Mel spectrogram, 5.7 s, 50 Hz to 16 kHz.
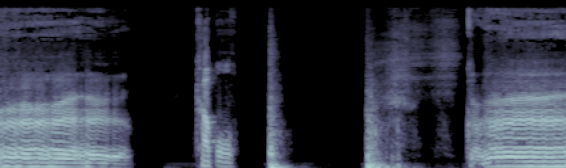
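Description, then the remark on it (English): A voice imitates the loud growl of a creature in the woods, one that looks like a giant, fat, naked man about 12 feet tall: a long, low, rumbling snarl, then a few short grunting bursts and a rough breathy rasp, ending in another sustained deep growl. “And with that, you hear this loud growl that comes out.”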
